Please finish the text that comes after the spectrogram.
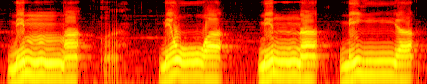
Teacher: Ada 4, yaitu mim, waw, nun, ya. Bunyi nunnya masuk dengan dengung mengikuti bunyi huruf yang ditemui berikutnya. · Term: idgham bi ghunnah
